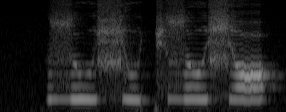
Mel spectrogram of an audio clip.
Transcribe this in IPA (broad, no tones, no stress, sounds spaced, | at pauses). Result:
z u ɕ u c z o ɕ ɒ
